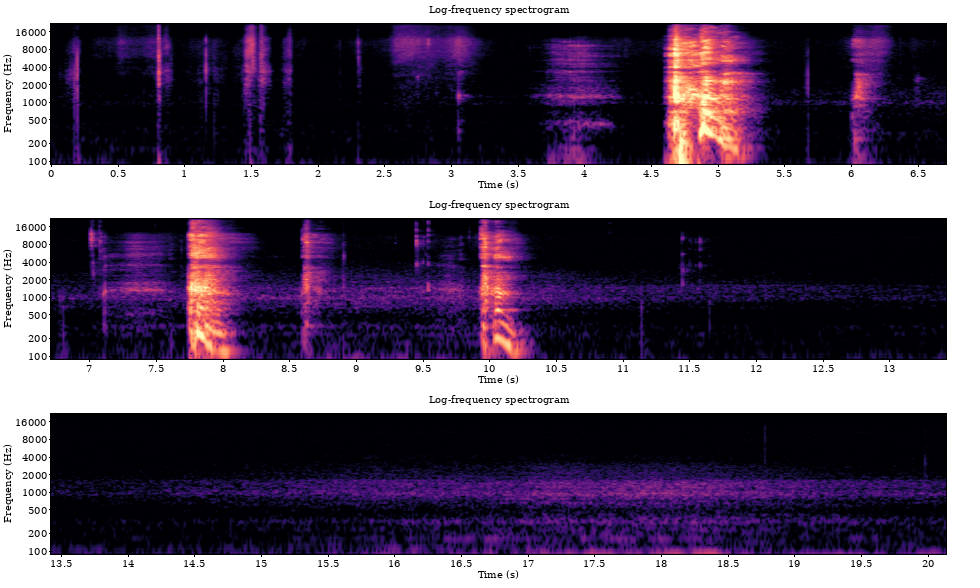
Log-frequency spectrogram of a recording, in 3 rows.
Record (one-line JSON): {"cough_length": "20.1 s", "cough_amplitude": 10586, "cough_signal_mean_std_ratio": 0.16, "survey_phase": "alpha (2021-03-01 to 2021-08-12)", "age": "18-44", "gender": "Male", "wearing_mask": "Yes", "symptom_none": true, "smoker_status": "Never smoked", "respiratory_condition_asthma": false, "respiratory_condition_other": false, "recruitment_source": "Test and Trace", "submission_delay": "2 days", "covid_test_result": "Positive", "covid_test_method": "RT-qPCR", "covid_ct_value": 30.0, "covid_ct_gene": "ORF1ab gene", "covid_ct_mean": 30.7, "covid_viral_load": "86 copies/ml", "covid_viral_load_category": "Minimal viral load (< 10K copies/ml)"}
